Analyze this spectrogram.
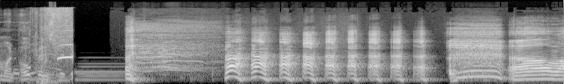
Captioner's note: laughing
